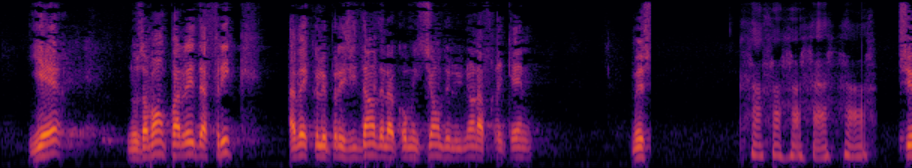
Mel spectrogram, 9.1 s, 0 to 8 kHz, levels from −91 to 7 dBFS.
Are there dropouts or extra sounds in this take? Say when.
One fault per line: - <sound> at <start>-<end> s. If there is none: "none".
- laugh at 7.3-8.8 s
